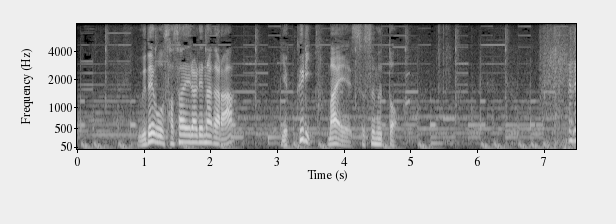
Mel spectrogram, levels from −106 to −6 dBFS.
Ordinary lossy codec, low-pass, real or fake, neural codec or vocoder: none; none; real; none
